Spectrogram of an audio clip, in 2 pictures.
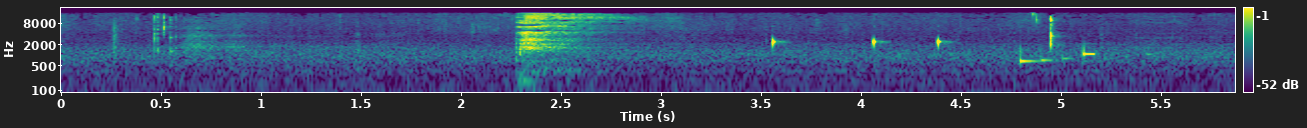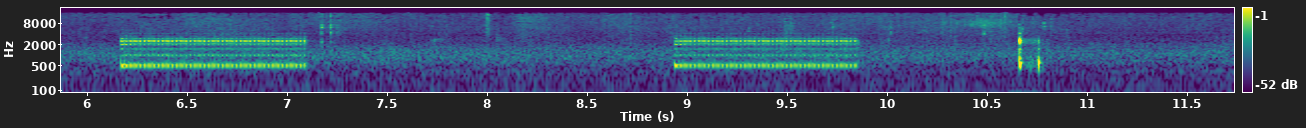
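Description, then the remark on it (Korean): A few short dial tones beep, then two steady bursts of a telephone ringback tone sound in turn, each about a second long. Faint background noise and a soft click run underneath, and nobody speaks. “지 씨한테 전화해볼까?”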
